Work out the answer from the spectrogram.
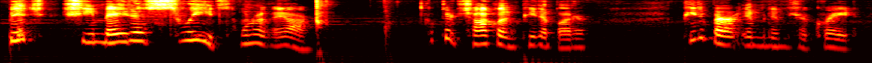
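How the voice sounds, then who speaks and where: A woman's voice: mid-range voice, big pitch swings, quick pace. A woman streamer chatting casually and playfully while reading through a game, rambling between lines. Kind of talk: casual gameplay commentary.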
